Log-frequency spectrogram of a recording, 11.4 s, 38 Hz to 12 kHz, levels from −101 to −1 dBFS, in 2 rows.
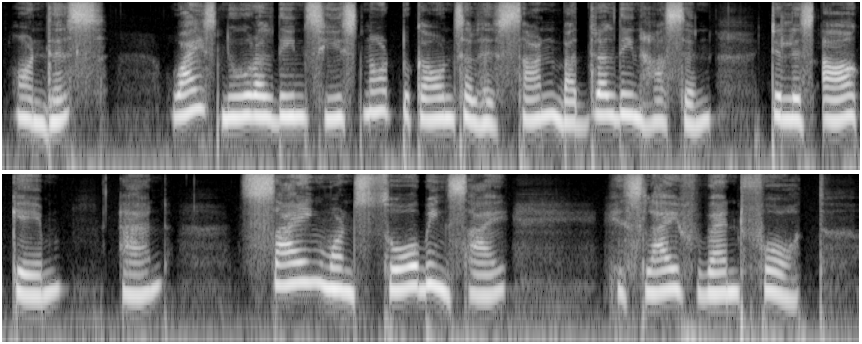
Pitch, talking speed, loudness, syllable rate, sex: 225 Hz, 150 wpm, -18 LUFS, 3.9 syllables/s, female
